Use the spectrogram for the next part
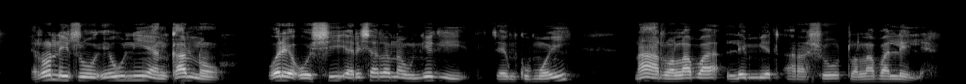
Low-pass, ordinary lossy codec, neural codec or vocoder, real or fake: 7.2 kHz; none; none; real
